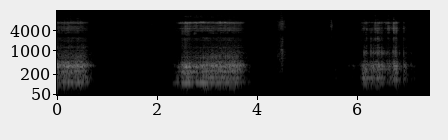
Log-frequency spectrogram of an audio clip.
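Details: Heavy snoring in a soldier, who sleeps alone because of it: loud, rough, rattling snores with each breath, three long bursts separated by quiet pauses, in a quiet room.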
